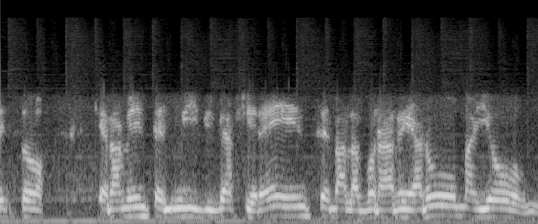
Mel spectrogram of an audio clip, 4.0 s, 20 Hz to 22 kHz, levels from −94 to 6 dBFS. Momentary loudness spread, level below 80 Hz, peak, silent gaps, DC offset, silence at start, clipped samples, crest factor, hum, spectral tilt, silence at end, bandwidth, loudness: 4 LU; -40 dBFS; -4 dBFS; none; under 0.1%; 0 s; under 0.1%; 10 dB; none; -7.5 dB/octave; 0 s; 4.9 kHz; -15 LUFS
